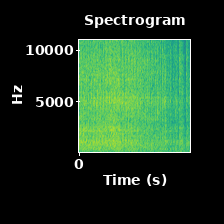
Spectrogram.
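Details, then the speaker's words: 1999 Chevy Astro revved repeatedly: fast, hard mechanical clatter from a worn rod bearing, rod knock; dipstick glitter test then shows chunks of crankshaft and bearing in the oil. "that's the most beautiful rod dock i've heard"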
